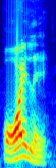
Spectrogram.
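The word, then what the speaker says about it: Euler: número aí veja que se você for ler aportuguesado né número de eu né é a pronúncia correta é oile que que significa isso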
